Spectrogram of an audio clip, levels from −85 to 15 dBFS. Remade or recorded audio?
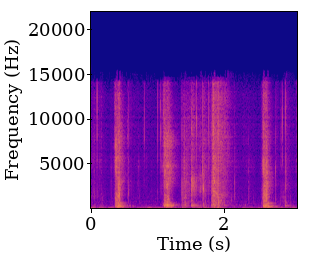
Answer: remade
